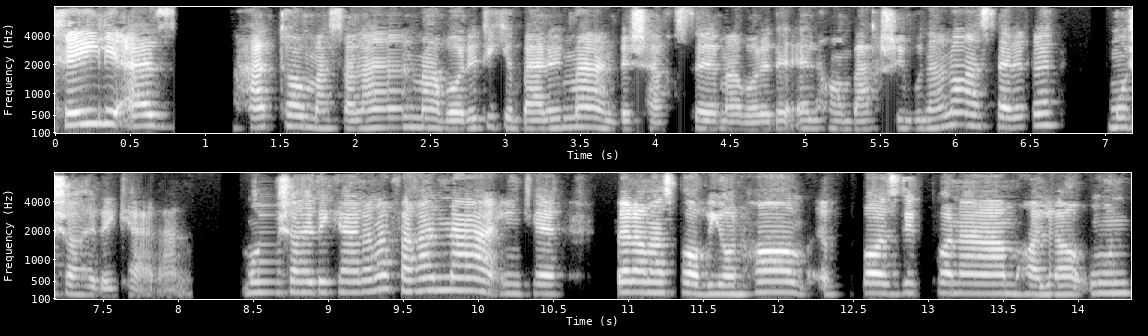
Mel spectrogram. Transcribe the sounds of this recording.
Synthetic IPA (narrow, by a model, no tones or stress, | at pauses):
xe̞jliːʔæz | hæt̪ʰːɒːmæsælænmævɒːɾe̞d̪iːcʰe̞bæɾɒːjemænbe̞ʃæxsemævɒːɾe̞d̪eʔelhɒːmbæxʃiːbuːd̪ænɒæzt̪ʰæɾiːɣe | moʃɒːɦe̞d̪e̞cʰæ̰ɾd̪æ̰n | moʃɒːhe̞d̪ecʰæɾd̪æmæfæɣæt̪næiŋcʰe̞b̥eɾæmæzpʰɒːvijonɦɒːb̥ɒːzd̪iːd̪̥̚kʰo̞næmɦɒːlɒːʔun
